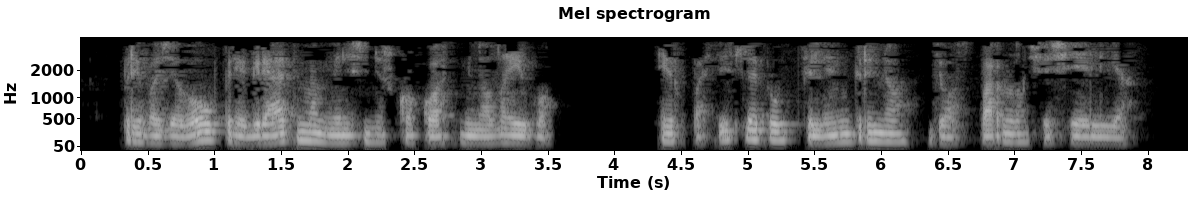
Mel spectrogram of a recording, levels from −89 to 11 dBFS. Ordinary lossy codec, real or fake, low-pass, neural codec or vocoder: MP3, 16 kbps; real; 3.6 kHz; none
